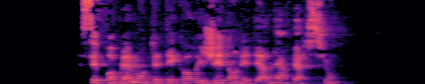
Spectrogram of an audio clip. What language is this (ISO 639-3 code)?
fra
